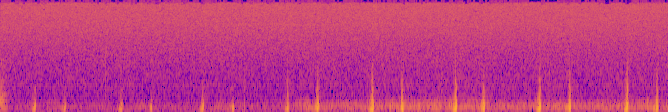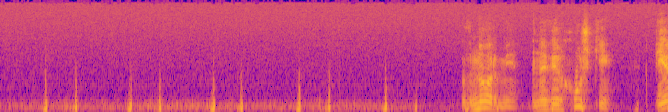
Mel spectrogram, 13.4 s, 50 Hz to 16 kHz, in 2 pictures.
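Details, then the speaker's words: Normal heart sounds at the cardiac apex, S1 louder than S2; first sound from atrioventricular valve closure, ventricular muscle tension and aortic/pulmonary wall vibration at onset of ventricular systole. "тон громче 2 1 систолический тон состоит из нескольких компонентов клапанного мышечного и сосудистого он образуется в результате захлопывания atrovent регулярных клапанов напряжении мышцы желудочков и вибрации стенок аорты и легочной артерии в начале систолы желудочков"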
